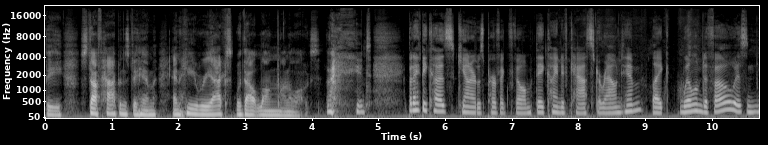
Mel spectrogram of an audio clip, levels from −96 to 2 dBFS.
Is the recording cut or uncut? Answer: cut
